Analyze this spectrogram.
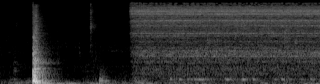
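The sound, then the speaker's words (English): Running tap water as lettuce is washed under the faucet at a kitchen sink, preceded by a couple of sharp knocks, then a steady, loud, even rush of flowing water. “Nevertheless, it keeps you entertained while I'm washing lettuce.”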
